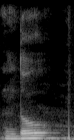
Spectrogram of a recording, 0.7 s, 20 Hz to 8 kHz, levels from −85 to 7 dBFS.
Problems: constant background noise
